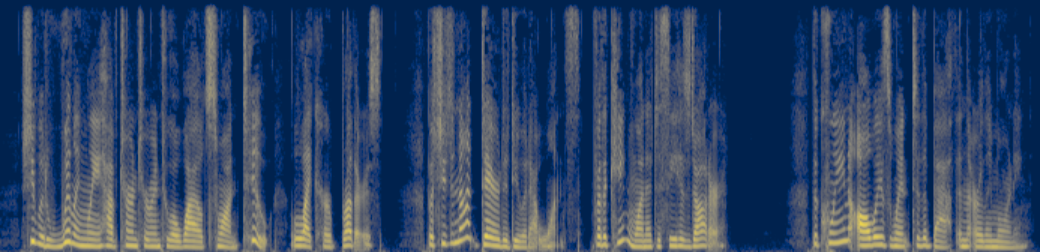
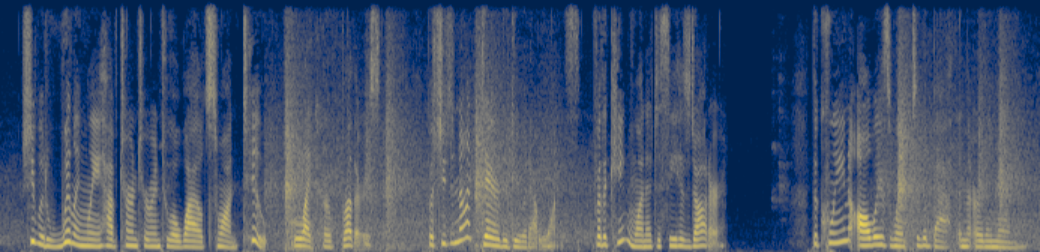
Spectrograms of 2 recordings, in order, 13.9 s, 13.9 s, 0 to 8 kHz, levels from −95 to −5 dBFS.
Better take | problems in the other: first | background sound (Printer + Mechanisms); 17 dB below the speech

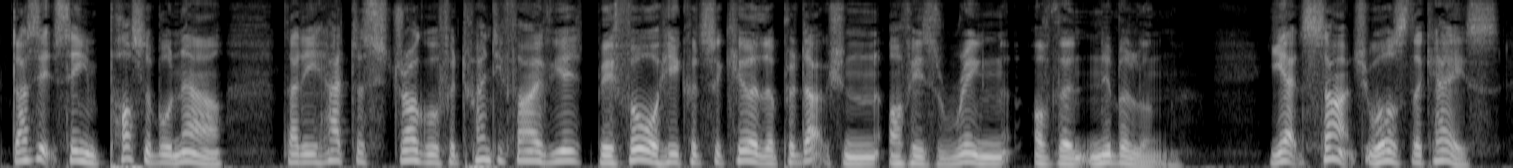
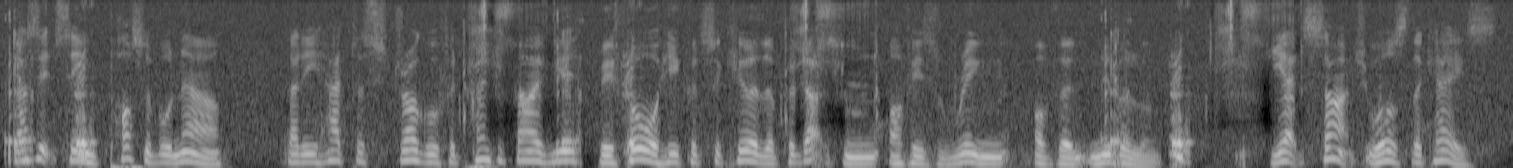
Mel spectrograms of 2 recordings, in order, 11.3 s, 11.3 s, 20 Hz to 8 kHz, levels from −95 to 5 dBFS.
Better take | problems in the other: first | noise reduction (neural mask model Resemble Enhance denoiser)

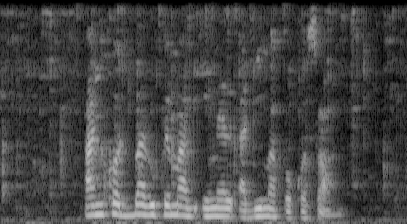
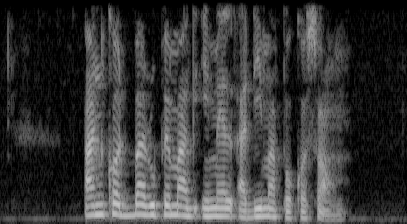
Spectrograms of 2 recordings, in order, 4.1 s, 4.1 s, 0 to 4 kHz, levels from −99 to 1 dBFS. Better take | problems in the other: second | noise reduction (classical method log-MMSE)

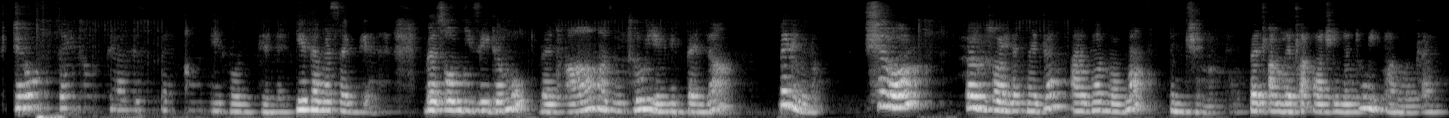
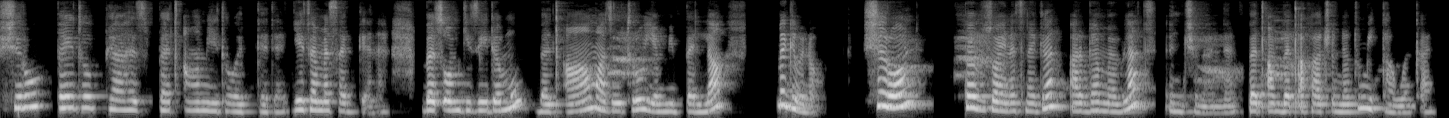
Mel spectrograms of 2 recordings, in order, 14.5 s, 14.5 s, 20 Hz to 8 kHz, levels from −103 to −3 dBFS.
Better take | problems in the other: second | noise reduction (neural mask model DeepFilterNet 3)

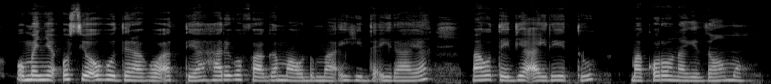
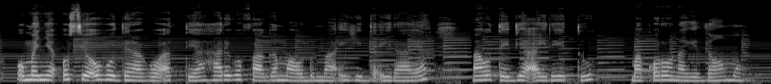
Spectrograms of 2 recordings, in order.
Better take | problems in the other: first | background sound (Wind instrument, woodwind instrument + Wind instrument, woodwind instrument); 16 dB below the speech

